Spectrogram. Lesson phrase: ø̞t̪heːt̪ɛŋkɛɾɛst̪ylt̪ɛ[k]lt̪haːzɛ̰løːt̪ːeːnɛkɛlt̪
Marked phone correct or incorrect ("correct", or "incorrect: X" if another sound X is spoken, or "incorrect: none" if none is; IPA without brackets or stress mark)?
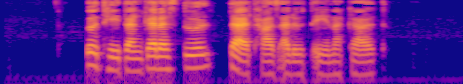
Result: incorrect: none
